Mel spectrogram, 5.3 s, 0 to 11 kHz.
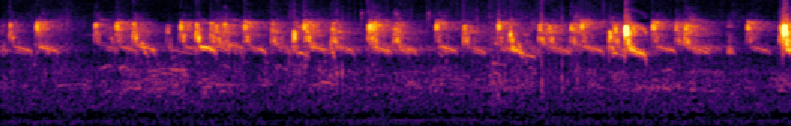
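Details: Bearded reedlings (Panurus biarmicus) at Liepāja, Latvia, in July 2023 give a busy stream of short, high, twangy notes, several birds overlapping in quick chattering bursts with no pauses.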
